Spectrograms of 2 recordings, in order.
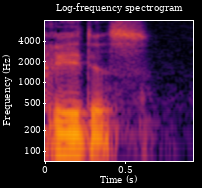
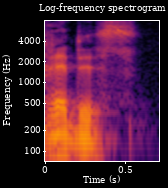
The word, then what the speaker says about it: Redis: Okay, und also der offizielle deutsche Aussprache, die Aussprache wäre Redis. Oder Redis. Oder Redis. – Ich glaube, im Englischen würde man eher zu Redis tendieren, im Deutschen würde ich eher zu Redis tendieren. Okay.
